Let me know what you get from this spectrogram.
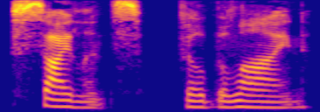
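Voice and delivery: plain reading voice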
